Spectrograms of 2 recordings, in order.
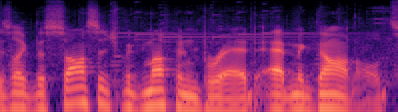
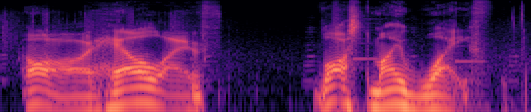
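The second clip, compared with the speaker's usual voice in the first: fake American accent from a British speaker. Showing how British people sound doing an American accent. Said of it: "what British people try to sound like when they're doing an American accent".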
